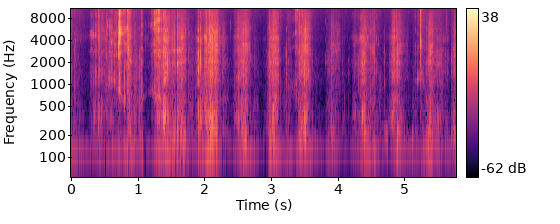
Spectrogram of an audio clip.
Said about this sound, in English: And it's like eating a chip covered with cumin and sugar. I like it. I don't hate it.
